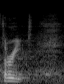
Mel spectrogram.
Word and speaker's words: Threet: If you don't know me, my name's Josh Threet. My name's spelled really weird, but you say it like three with a T on the end. Just keep that in mind, Threet.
